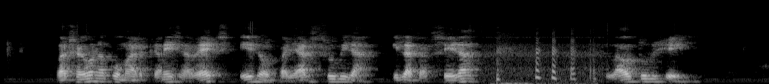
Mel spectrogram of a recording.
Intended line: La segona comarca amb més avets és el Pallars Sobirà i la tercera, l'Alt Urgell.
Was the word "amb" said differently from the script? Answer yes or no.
yes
